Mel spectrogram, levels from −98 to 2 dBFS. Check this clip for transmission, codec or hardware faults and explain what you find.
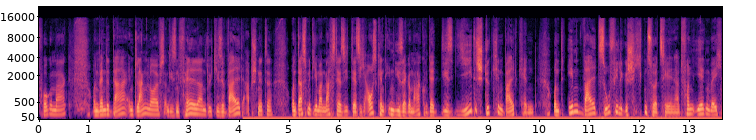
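One fault is present, a DC step. At 4.08 s, just after "durch diese", the waveform's zero line jumps by about -31 dBFS and stays offset to the end, as when an offset input is switched in. It is heard as a single low thump while the speech continues unchanged. The waveform shows a baseline shift, and the spectrogram shows a brief broadband low-frequency burst.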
